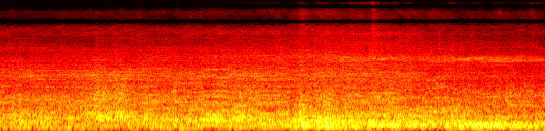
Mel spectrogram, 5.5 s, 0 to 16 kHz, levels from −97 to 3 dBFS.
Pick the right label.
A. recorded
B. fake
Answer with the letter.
B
